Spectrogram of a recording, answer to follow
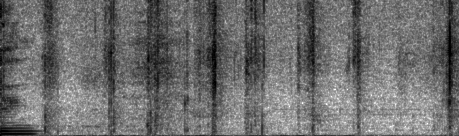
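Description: A deck of tarot cards being shuffled by hand: a quick, close run of light card clicks and riffles.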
